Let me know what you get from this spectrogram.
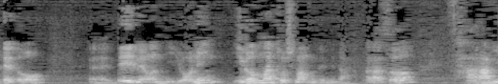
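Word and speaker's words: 四人: 때 요행 했잖아요 마찬가지로 사람을 셀 때도 네명은 요닝 이것만 조심하면 됩니다 따라서 사람 인자를 인자가 세 명 이후에 오는 전부다 닝 하고 발음한다 그다 한 사람 두 사람은 히토리 후다리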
